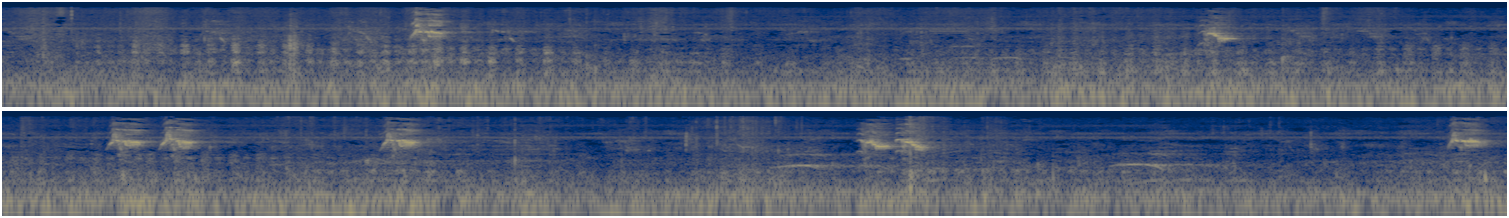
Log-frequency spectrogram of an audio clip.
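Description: Short, sharp bird chirps, about eight of them, spaced irregularly and sometimes in quick pairs, each dropping slightly in pitch.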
